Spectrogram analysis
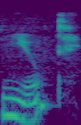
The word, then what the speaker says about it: mu: is the letter mu and that's how it's pronounced mu is equal to and it's exactly the same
